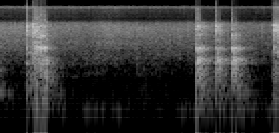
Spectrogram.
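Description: Dry potato bharta with spices, no water added, is stirred in a pan: four or five brisk scraping strokes, one short burst then a quick cluster, with quiet gaps and a faint sizzle between.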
